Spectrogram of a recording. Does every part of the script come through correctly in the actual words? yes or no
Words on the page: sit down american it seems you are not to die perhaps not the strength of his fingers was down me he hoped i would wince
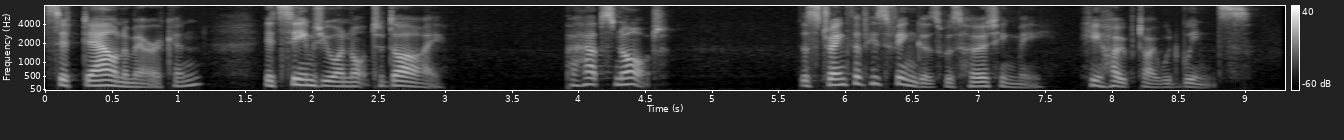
no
